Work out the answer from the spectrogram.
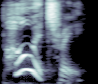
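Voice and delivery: king rounding on his servant, outraged; exasperated outburst. A narrator's reading. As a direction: throw the word back at him, outraged. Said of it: "he hissed".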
